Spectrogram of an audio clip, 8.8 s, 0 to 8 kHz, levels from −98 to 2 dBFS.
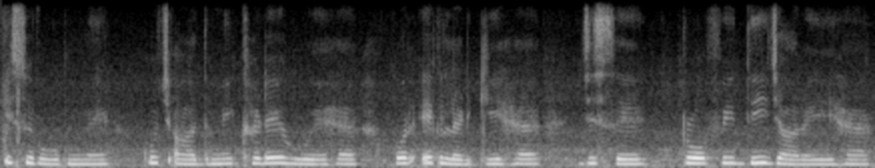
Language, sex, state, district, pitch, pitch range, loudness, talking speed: Hindi, female, Uttar Pradesh, Saharanpur, 225 Hz, 215-255 Hz, -18 LUFS, 125 wpm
